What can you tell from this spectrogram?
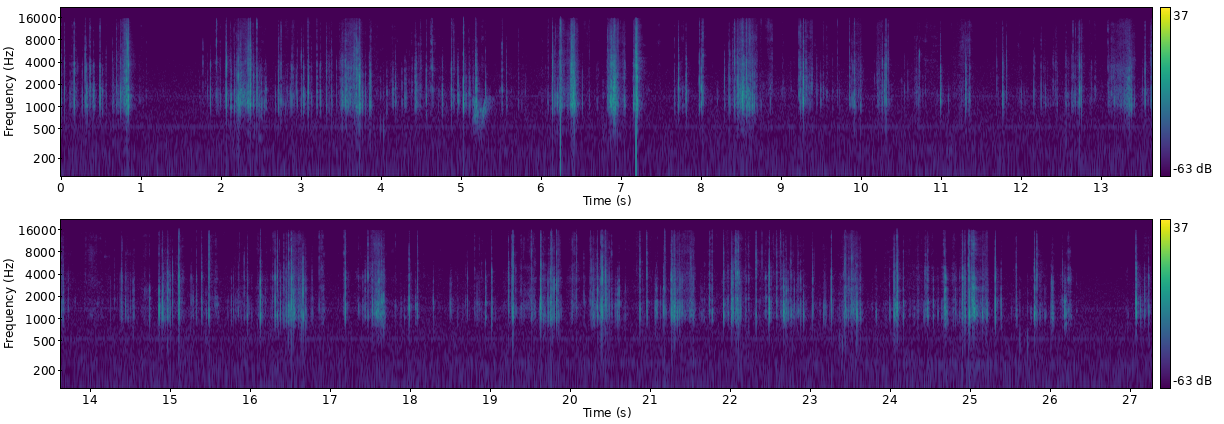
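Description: Plastic Dino Cube being twisted by hand: runs of quick clicks and scrapes as its corners turn, broken by short pauses.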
